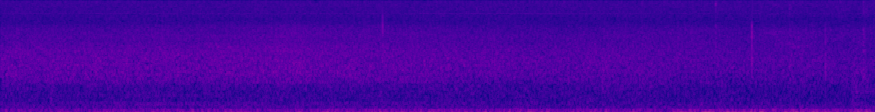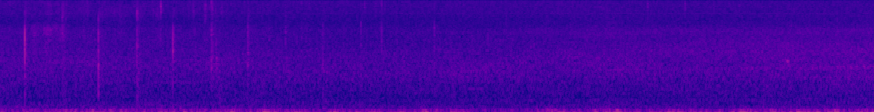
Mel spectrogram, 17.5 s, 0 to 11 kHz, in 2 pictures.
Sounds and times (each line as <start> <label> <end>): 6.0 jogger 14.6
